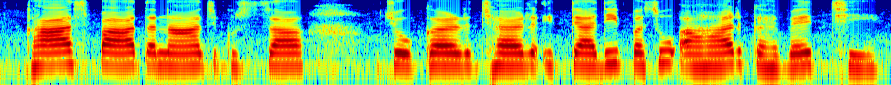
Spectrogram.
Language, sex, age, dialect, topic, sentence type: Maithili, female, 18-24, Southern/Standard, agriculture, statement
